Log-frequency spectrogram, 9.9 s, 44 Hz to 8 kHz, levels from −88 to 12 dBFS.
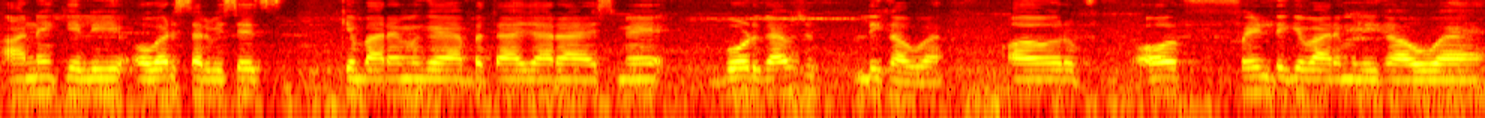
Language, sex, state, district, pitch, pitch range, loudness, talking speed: Hindi, male, Haryana, Jhajjar, 125 Hz, 120-130 Hz, -17 LUFS, 170 wpm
